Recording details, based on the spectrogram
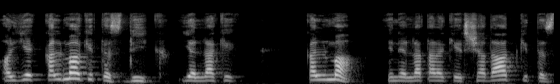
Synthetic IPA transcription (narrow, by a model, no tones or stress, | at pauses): ɔːɾjekɐlmakit̪ɐsd̪iːkjeɐlːaɦke | kɐlma | jaːniɐlːat̪aːlakeɪɾʃaːd̪aːt̪̚kit̪ɐs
